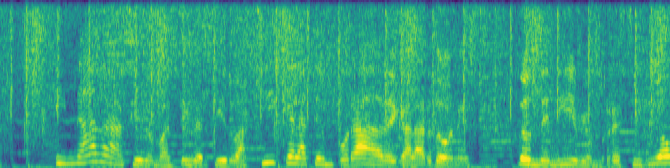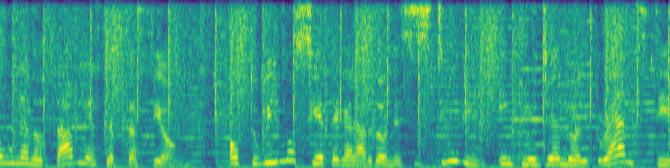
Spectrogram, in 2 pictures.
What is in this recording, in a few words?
spanish latin american corporate videos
